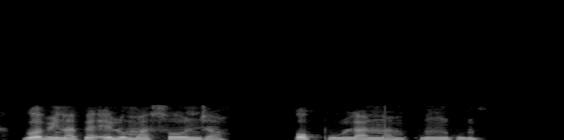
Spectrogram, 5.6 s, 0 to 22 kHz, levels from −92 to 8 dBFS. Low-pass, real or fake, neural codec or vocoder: 5.4 kHz; fake; vocoder, 22.05 kHz, 80 mel bands, WaveNeXt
